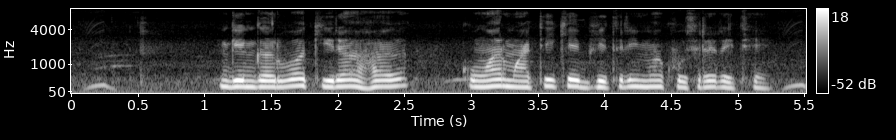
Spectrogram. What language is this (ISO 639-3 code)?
hne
